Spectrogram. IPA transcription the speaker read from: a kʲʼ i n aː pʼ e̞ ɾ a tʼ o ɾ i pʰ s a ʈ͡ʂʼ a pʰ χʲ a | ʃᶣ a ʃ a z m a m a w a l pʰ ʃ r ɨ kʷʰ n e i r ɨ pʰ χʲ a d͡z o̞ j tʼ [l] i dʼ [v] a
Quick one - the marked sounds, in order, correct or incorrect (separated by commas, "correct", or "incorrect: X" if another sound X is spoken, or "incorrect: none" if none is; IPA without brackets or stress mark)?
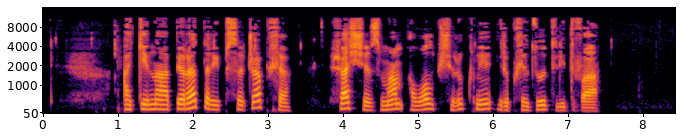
correct, correct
